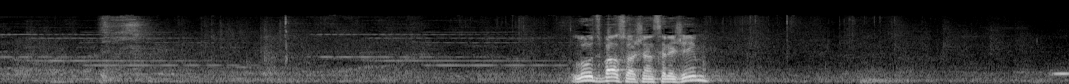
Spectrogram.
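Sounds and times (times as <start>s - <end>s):
parliament chamber bell ringing: 0.0s - 6.6s
murmur of voices: 0.0s - 10.6s
speech: 5.7s - 7.2s.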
